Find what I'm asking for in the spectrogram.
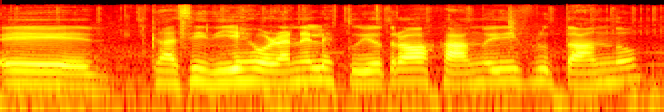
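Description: A woman speaks at a moderate pace and fairly low pitch in a monotone, flat intonation. The sound is dry with no echo, and music plays in the background. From Paraguay. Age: 30s. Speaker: actress. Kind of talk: interview answer. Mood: warm, grateful. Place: street.

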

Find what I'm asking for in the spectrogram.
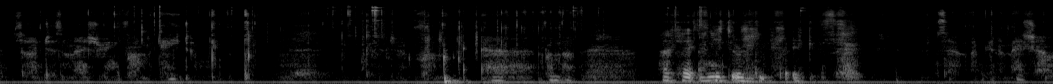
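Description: A soft-spoken woman whispers very slowly with long, frequent pauses and big swings in loudness. Background noise is noticeable. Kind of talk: soft personal-attention role-play chat. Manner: soft close-up ASMR whisper. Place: home room. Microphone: phone near.

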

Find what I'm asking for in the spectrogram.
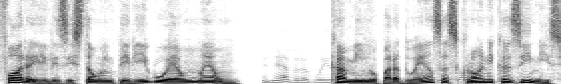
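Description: Here a man speaks at a fairly slow pace with ordinary pitch variation. The sound is dry, with no echo. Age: 60s. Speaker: nonprofit co-founder, speaker; speaker. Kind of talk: public talk. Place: stage. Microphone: headset.

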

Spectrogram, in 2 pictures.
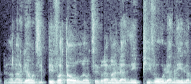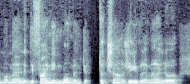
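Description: Over a quiet background, a man with a Quebec accent speaks fairly slowly with hardly any pauses. His fairly low voice has a dark, mellow tone and fairly even intonation. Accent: Québécois French. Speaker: motivational speaker and coach; motivational speaker, coach. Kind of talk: interview. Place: home room. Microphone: video call.

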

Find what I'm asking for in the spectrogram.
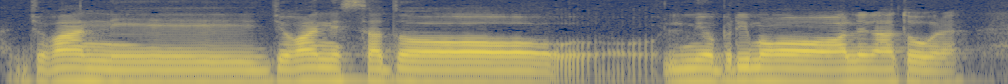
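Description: The speaker is a man. His pitch is medium. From Italy, Molise (Campobasso); Molise. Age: 20s. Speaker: professional footballer; interviewee. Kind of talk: interview. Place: studio.

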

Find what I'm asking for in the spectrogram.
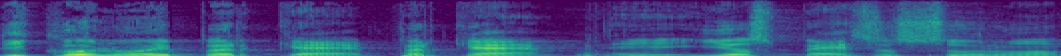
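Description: Here a man speaks with a Lombard accent and ordinary pitch variation. The sound is dry and close, with no echo. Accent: Bergamo. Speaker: science blogger. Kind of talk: panel talk. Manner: hesitant, many fillers.

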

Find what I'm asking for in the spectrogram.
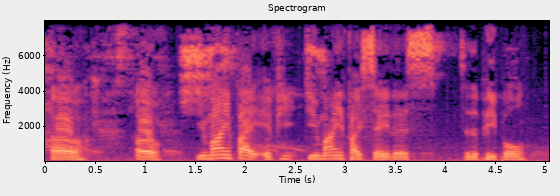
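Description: A man at a fairly high pitch with fairly even intonation over noticeable background noise. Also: moderate pace. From Sweden. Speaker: gamer joining a live stream. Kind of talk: casual chat while gaming.

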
